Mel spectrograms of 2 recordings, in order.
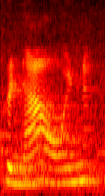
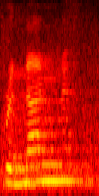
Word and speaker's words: pronunciation: pronunciation pronunciation all right it's not pronoun it's pronunciation right because this is speaking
